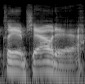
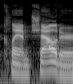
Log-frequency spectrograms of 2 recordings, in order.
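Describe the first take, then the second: First: It is said in an imitated Boston accent. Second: It is said in a plain, non-Boston accent. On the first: The speaker is faking being a local. "imitating a Boston accent" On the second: The speaker is an outsider. "people know you're an outsider"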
